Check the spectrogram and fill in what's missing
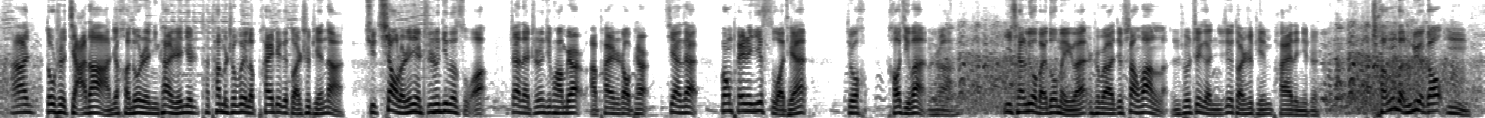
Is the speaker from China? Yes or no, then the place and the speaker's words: yes; Hebei, China; moved away; 我觉得作为河北人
